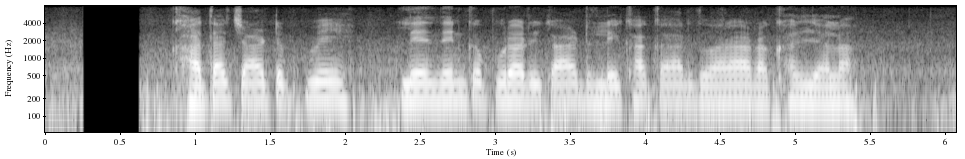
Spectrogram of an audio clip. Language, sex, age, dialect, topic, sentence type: Bhojpuri, male, 25-30, Western, banking, statement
